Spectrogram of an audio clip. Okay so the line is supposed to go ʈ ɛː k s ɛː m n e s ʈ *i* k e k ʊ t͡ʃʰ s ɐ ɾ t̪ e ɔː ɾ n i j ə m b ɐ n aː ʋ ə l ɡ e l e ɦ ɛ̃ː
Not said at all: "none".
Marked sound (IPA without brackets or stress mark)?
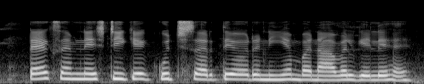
i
